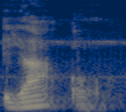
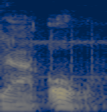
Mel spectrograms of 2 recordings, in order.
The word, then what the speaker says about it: YAOH: he's like no it it's not pronounced yaho that's not what that says that says yah oh I said are you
